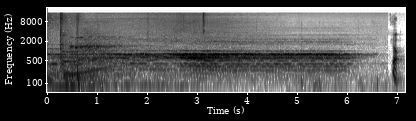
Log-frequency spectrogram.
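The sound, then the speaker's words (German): A small Honda e electric car running, its electric motor giving a steady, fairly loud whine with a tonal hum, rising briefly in pitch at the start and holding level for several seconds before fading, then a short thump at the end. “Und ich würde sagen, das Elektroauto, das klingt so.”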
